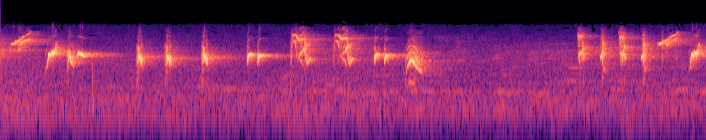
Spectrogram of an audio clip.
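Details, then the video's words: Greater green leafbird of the Aceh type, a competition bird: varied song of sharp whistled notes and quick downslurred chips around mid-high pitch, in bursts with a brief pause before a final run of rapid notes. "Cucak Hijo Aceh Prestasi"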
